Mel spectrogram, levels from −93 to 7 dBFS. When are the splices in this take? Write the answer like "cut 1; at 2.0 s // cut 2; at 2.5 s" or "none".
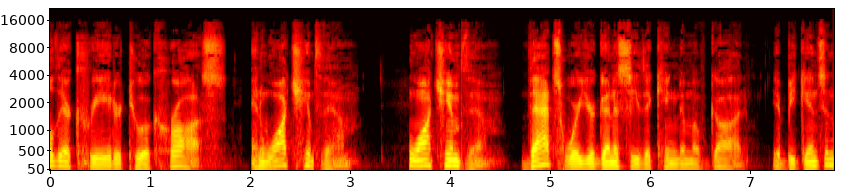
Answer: cut 1; at 1.8 s // cut 2; at 2.6 s // cut 3; at 3.6 s // cut 4; at 4.1 s // cut 5; at 4.6 s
